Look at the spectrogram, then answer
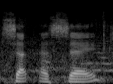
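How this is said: The letters are said with a German pronunciation. "we go with the German pronunciation here"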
